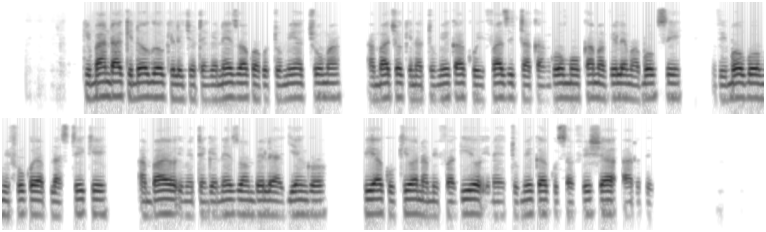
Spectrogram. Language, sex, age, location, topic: Swahili, male, 25-35, Dar es Salaam, government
